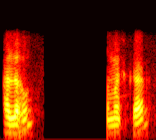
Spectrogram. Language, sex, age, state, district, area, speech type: Marathi, male, 60+, Maharashtra, Amravati, rural, conversation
